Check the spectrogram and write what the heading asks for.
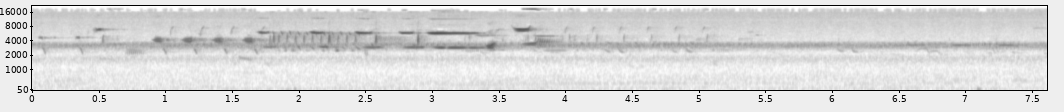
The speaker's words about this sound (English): It's an interesting song sparrow. It's about a half hour before sunset, but it's overcast. This song sparrow is right in front of me, but singing quietish.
